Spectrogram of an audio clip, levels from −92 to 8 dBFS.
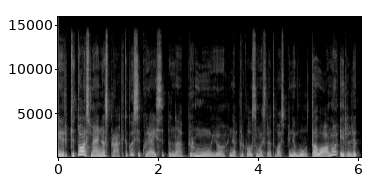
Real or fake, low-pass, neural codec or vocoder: fake; 14.4 kHz; codec, 44.1 kHz, 7.8 kbps, Pupu-Codec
